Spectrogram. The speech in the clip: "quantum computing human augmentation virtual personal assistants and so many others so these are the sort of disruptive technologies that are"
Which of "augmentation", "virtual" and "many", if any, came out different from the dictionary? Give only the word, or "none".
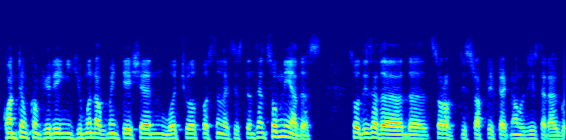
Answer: none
